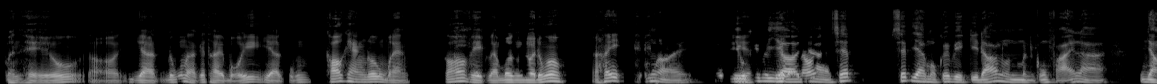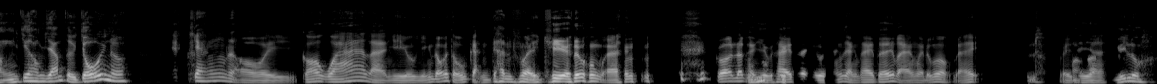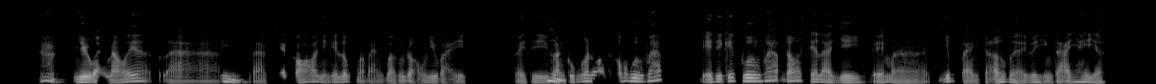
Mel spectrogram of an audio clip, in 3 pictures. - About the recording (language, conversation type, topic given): Vietnamese, podcast, Bạn có bí quyết nào để giữ chánh niệm khi cuộc sống bận rộn không?
- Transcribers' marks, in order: laughing while speaking: "Đấy"; chuckle; laughing while speaking: "tranh"; laughing while speaking: "kia, đúng hông bạn?"; laugh; tapping; other noise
